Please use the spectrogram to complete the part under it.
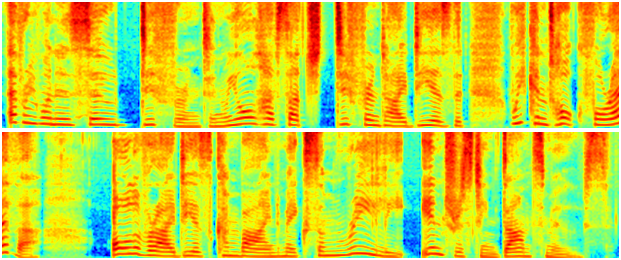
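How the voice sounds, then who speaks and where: Teenage girl, English accent, high voice, dreamy and friendly, dry studio sound, game character. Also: no room sound. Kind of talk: scripted game character lines.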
